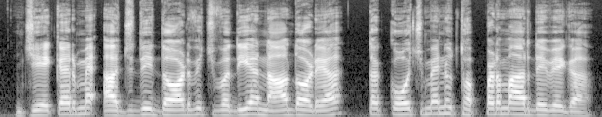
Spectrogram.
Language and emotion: Punjabi, fearful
